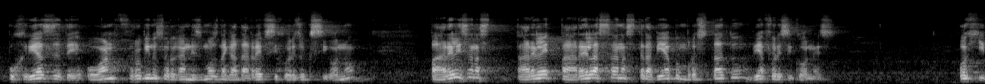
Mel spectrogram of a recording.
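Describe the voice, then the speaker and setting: A man of middle pitch reads his own short story aloud at a book launch. His delivery is measured and deliberate, and he now and then trips over a word and starts it again. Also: fairly bright tone. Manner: measured, deliberate reading with occasional slips and restarts.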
